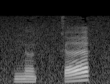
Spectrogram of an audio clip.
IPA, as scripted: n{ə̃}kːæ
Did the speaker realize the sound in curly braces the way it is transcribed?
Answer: yes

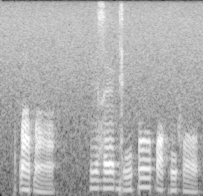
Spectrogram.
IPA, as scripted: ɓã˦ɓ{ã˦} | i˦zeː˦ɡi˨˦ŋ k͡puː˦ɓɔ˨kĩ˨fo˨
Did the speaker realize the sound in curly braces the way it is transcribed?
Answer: no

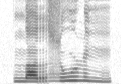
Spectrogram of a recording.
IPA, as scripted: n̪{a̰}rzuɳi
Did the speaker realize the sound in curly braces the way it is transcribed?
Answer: no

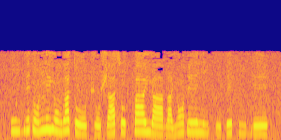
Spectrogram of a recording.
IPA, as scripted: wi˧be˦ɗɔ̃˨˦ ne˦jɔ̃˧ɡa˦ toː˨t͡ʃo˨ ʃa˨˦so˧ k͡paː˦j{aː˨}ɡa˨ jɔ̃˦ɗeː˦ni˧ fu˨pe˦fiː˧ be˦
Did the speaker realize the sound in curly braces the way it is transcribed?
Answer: yes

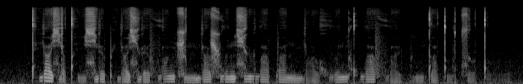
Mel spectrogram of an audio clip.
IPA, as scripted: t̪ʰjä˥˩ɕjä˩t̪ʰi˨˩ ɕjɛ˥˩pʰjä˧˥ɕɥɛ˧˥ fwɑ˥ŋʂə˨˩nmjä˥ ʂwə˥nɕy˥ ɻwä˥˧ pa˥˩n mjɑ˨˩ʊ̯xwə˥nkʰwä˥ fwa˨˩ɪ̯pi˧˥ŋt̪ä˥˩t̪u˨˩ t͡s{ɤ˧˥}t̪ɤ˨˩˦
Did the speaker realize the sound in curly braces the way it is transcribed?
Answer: no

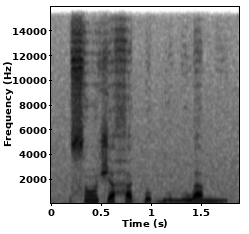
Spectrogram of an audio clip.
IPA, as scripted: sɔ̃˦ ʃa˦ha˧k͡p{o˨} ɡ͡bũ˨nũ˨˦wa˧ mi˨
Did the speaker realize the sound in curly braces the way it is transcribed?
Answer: yes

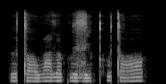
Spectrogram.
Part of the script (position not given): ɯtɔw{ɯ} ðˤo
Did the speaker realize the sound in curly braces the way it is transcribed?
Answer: no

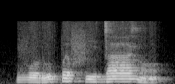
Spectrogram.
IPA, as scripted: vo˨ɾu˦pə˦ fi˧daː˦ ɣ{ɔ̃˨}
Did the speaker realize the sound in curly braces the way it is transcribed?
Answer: yes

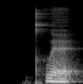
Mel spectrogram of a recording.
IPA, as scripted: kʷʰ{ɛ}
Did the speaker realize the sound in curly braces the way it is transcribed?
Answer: yes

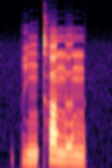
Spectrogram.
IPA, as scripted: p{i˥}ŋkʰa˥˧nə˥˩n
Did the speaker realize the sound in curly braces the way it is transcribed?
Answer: no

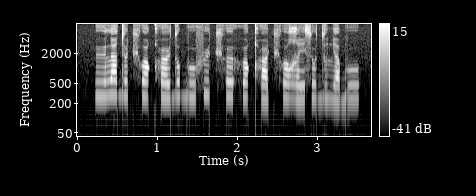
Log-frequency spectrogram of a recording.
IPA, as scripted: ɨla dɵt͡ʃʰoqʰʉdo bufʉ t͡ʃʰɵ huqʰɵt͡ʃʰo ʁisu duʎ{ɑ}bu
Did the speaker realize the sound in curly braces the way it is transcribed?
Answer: no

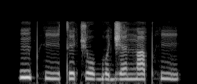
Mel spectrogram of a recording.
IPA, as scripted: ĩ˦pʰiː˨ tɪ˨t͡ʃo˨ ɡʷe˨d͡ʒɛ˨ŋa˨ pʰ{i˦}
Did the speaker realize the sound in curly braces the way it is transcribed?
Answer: no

